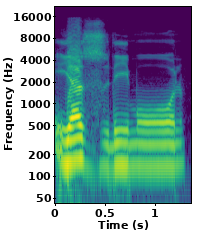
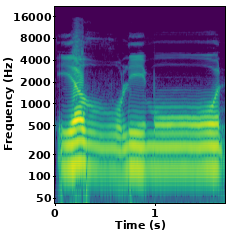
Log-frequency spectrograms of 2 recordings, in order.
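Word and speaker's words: يظلمون: Jangan sampai yang pertama dibaca dengan zai, yazlimun. Ini banyak terjadi yang menggantinya dengan huruf zai. Yang kedua, yazlimun, memantulkannya juga sama, tidak boleh. Padahal huruf dha bukan huruf mantul. Dia tidak boleh mantul. Nah, bagaimana melafalkannya sebagaimana tadi di awal, yaitu pangkat ujung lidah kita menempelkan dengan gigi sari dan ditebalkan yazlimun, yazlimun.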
